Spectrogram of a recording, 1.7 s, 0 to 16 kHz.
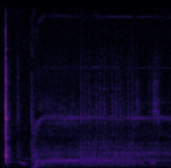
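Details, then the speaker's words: Suzuki GSX-R K2 race bike project on a new gel battery, ignition switched on with a screwdriver. A sharp click, then an even electric whirr for a second or two: normal fuel pump prime before starting. "a good sign so the fuel pumps running"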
